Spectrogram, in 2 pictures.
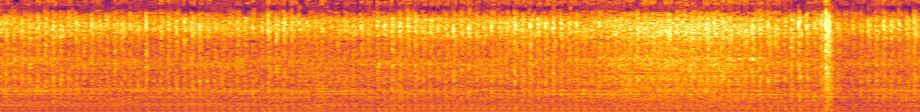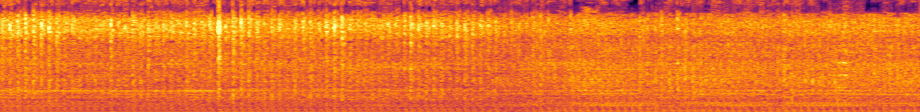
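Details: Long-stored MTD Yard Bug riding mower, restarted without choke since it had run recently: loud, steady single-cylinder chug at an even beat of about four a second, no misses or knocking; running normally.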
